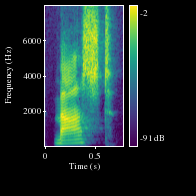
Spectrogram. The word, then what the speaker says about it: mashed: Make sure you get that ED pronunciation as T. Mashed potatoes.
